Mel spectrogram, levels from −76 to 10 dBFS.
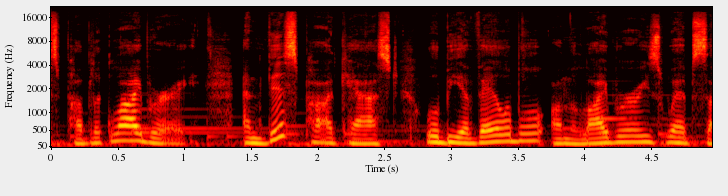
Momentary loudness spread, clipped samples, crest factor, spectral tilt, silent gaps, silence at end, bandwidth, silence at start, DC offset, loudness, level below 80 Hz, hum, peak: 8 LU; under 0.1%; 18 dB; -4.5 dB/octave; none; 0 s; 19.5 kHz; 0 s; under 0.1%; -24 LUFS; -62 dBFS; none; -6 dBFS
